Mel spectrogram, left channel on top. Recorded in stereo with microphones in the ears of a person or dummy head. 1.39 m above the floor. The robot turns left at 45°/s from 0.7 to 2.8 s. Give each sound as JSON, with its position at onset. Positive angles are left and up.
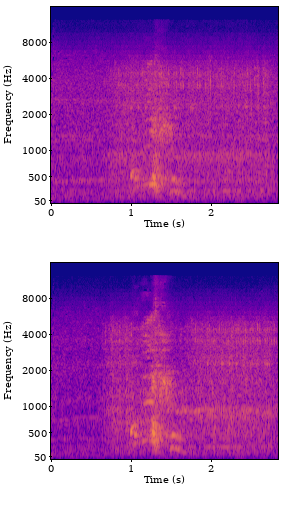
{"t": 1.0, "sound": "a sneeze", "azimuth_deg": -125, "distance_m": 1.5}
